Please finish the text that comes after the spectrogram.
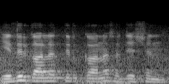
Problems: none marked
